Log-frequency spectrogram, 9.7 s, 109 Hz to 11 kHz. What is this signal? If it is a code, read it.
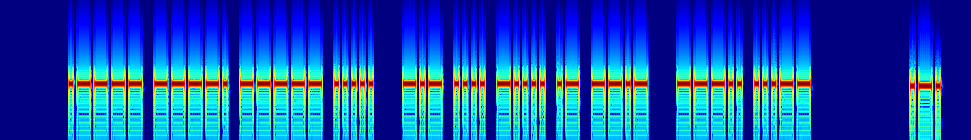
Morse code, heard as a keyed tone, about 28 wpm, 700 Hz. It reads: 1905 KH6AQ 83 R
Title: Worked All Europe DX Contest - QTC Exchange - 28wpm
